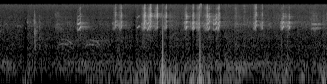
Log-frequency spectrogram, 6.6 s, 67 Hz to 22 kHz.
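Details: Barn swallow young waiting side by side for food in Sendai, June 2021; high forked chirps come in clustered bursts, several close together near the middle, with thumps and low rumbling noise underneath.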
